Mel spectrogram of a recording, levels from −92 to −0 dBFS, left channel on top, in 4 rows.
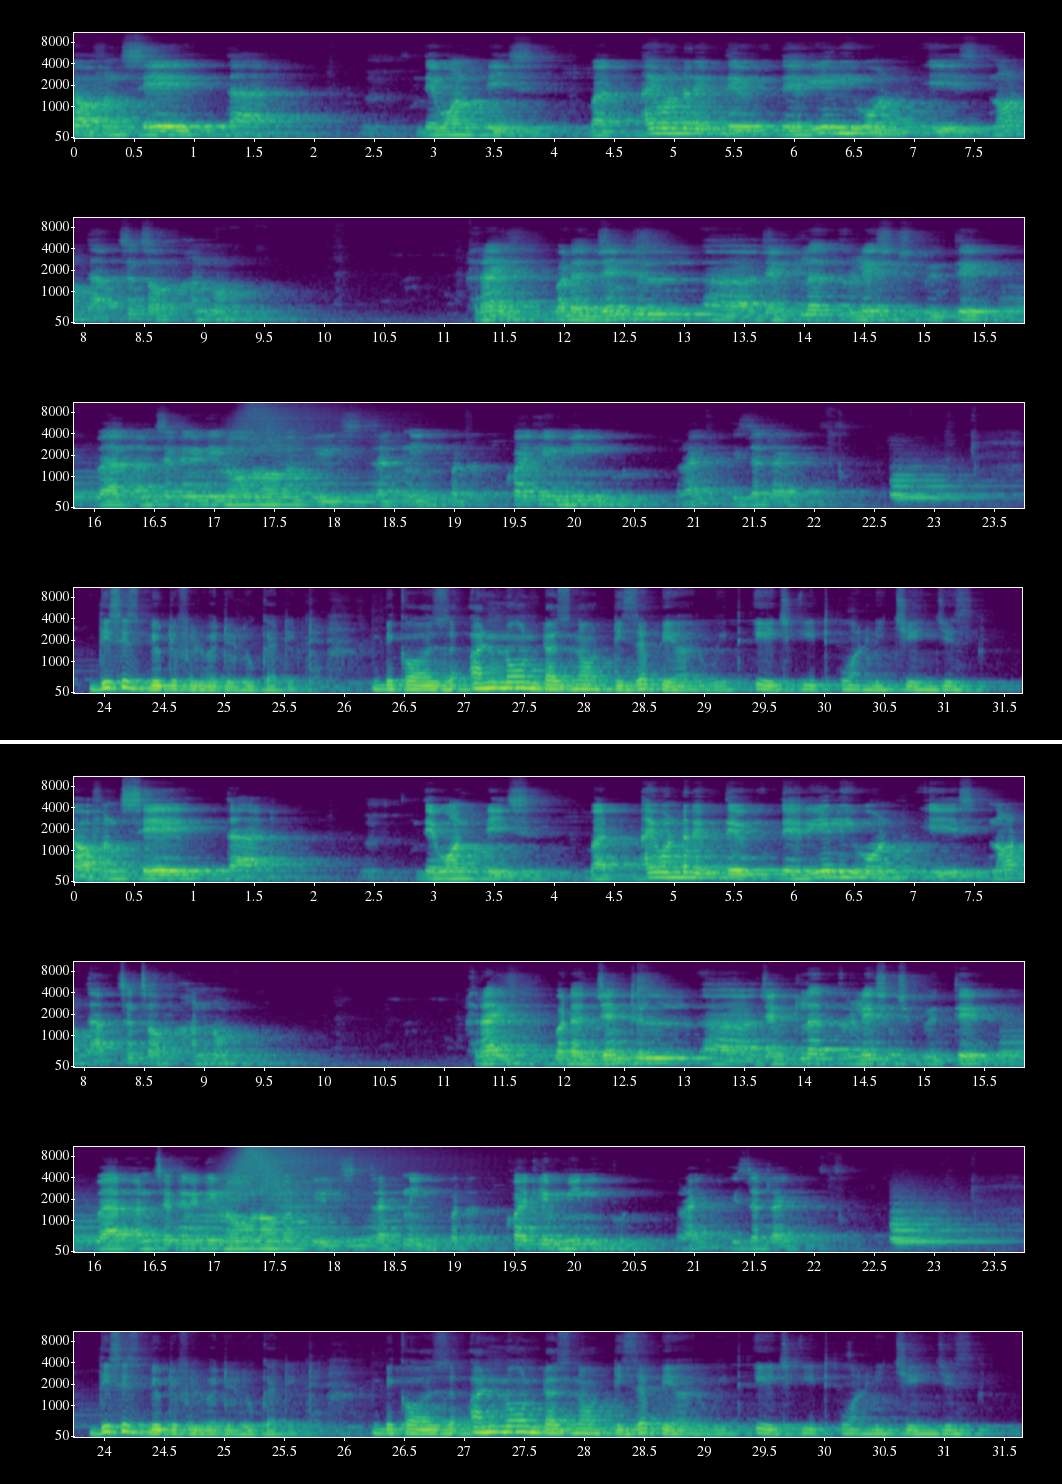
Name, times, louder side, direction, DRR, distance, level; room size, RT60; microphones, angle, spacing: voice 1, 0.0-1.7 2.4-2.5 2.8-3.8 4.2-9.2 11.2-15.6 16.0-20.5 20.9-21.8, right 1 dB, 75° right, 3 dB, 1.7 m, -25 dB
sound 1, 15.6-19.8 22.6-24.1 24.7-26.4, right 4 dB, 55° right, 0.6 m, -38 dB
voice 2, 23.9-31.2, left 1 dB, 15° left, 8 dB, 0.5 m, -22 dB
16.0 x 6.8 x 6.3 m, 1.5 s
head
